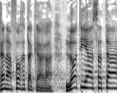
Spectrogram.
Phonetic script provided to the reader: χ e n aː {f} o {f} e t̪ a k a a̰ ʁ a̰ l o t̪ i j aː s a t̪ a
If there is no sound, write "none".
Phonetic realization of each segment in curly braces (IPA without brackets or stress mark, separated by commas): f, χ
